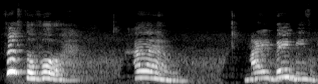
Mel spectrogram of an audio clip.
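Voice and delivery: loud, high, indignant outburst; big, punchy "hold on" energy; emphatic objection. Real, not acted. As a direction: cut in loudly to object. Exclaims objection to viewers mid-story.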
